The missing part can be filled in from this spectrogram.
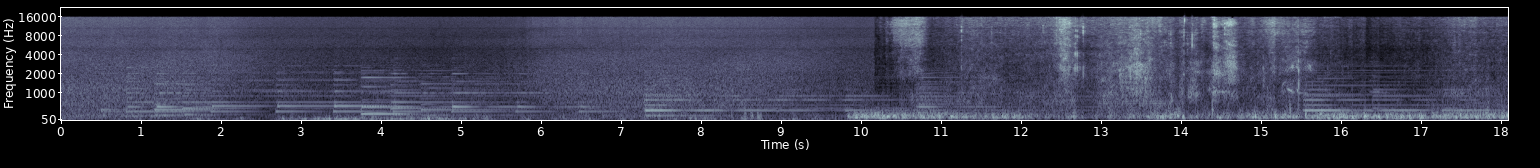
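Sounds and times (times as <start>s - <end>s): waves breaking on beach: 0.0s - 3.2s, 5.1s - 16.1s
soft background music: 0.2s - 18.0s.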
